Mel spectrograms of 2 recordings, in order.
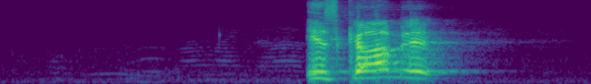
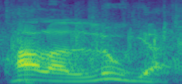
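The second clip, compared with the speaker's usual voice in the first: normal talking voice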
